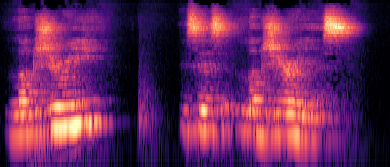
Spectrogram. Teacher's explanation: The letter X makes two sounds, and with the XU, we can either get the two sounds g and j, which are both voiced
